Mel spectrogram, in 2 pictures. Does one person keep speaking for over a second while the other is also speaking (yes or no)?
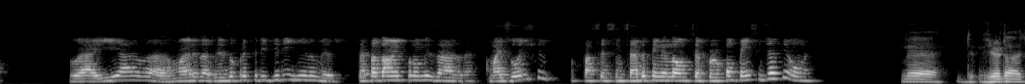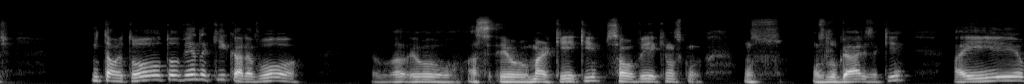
no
